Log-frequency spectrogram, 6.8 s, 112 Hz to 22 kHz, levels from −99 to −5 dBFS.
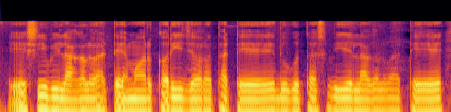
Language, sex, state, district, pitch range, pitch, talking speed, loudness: Bhojpuri, male, Uttar Pradesh, Gorakhpur, 105-110 Hz, 110 Hz, 90 wpm, -16 LUFS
